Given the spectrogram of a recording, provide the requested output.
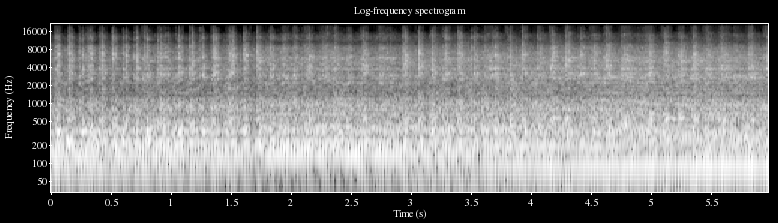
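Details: STL1000 small petrol engine, new from crate two months, at operating temperature around 1500–3150 rpm, idle and under load downhill/uphill: uneven low thrum with persistent miss; fresh fuel didn't fix the misfire.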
